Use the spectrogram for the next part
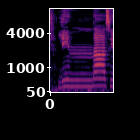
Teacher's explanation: नून अलिफ ज़बर ना, अलिफ मद्दा खींच कर। लिन्नासी, नून मुशद्दद गुन्ना होगा, ना में अलिफ मद्दा खींच कर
